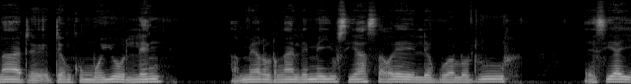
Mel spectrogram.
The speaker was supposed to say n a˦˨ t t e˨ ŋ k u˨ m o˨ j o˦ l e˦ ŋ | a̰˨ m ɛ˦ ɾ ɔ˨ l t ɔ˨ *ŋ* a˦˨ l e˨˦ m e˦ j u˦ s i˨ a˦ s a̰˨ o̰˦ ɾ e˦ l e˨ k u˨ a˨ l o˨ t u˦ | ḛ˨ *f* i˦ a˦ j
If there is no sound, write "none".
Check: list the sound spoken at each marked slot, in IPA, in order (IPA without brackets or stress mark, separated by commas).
ŋ, s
